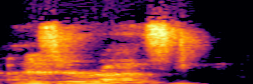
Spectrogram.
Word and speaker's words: Misuradze: Misuradze.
